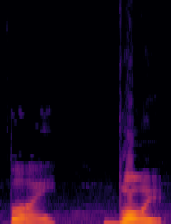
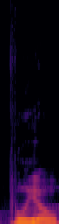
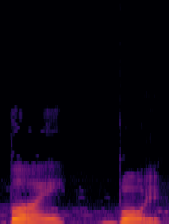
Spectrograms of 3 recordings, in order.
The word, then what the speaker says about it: Buoyo: where is this buoyo that's how you pronounce it let me just double check sorry about that i'm not a native speaker so boo boy boy okay interesting i would have pronounced it booyo but i guess boy boy like a boy boy okay sorry about that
